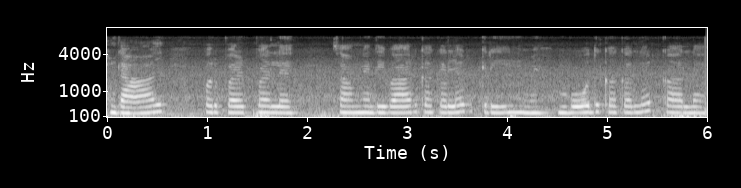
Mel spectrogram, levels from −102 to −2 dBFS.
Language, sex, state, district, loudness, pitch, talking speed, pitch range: Hindi, female, Rajasthan, Bikaner, -16 LUFS, 230 Hz, 150 wpm, 225-240 Hz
